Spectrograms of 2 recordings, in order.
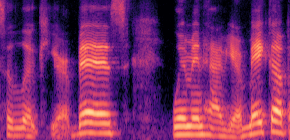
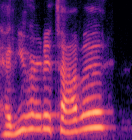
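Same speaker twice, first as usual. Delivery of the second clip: genuinely intrigued, curious, pitched-up delivery; 8 semitones higher, 3 dB quieter than usual. Showing how to ask someone about a detox, in a really curious tone. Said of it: "really get like really curious in your voice".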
